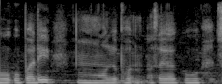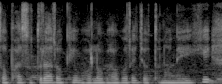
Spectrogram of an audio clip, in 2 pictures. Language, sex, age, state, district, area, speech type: Odia, female, 18-30, Odisha, Mayurbhanj, rural, spontaneous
